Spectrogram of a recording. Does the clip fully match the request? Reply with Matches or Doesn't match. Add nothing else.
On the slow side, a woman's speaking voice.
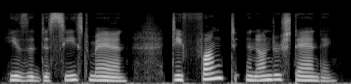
Matches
